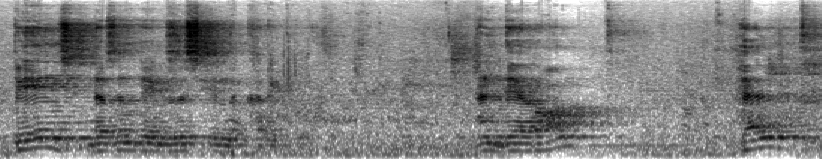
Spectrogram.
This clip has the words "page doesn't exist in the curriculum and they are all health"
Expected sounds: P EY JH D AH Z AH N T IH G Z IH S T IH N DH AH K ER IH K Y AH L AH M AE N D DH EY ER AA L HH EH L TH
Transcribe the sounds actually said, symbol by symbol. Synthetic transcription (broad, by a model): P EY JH D AH Z AH N T IH G Z IH S T IH N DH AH K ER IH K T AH AH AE N D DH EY ER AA N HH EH L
